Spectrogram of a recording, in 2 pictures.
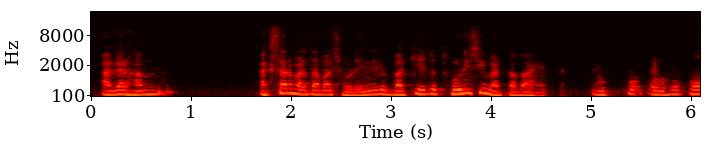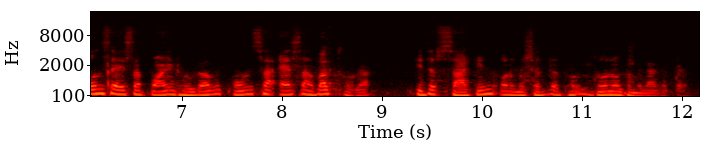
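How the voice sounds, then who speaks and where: A man's voice: medium pitch, warm tone, poor audio. A man teaching Quran reading, spelling out letters one at a time, who asks questions and then answers them himself. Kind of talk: slow spelled-out recitation lesson.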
